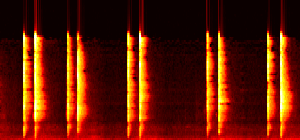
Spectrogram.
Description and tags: pen click
cick, clic, lapicero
